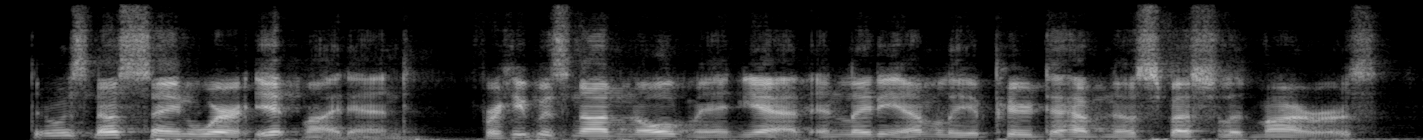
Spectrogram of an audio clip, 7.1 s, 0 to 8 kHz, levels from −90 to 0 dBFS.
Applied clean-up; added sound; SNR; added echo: neural mask model DeepFilterNet 3.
